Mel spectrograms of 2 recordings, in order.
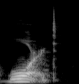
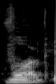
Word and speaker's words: word: 他不是讲 verb，他是讲 word。可是你知道德国、oh. 德文发音，德文发音的 w 就是发 v 的音，所以呢，他他讲 word，他会念成类似这样 verb，嗯，这样。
